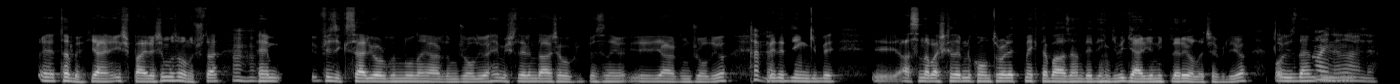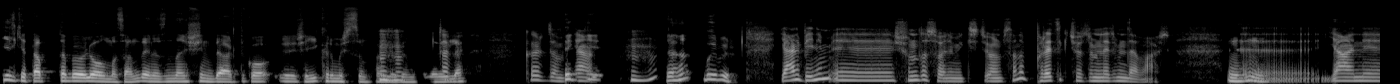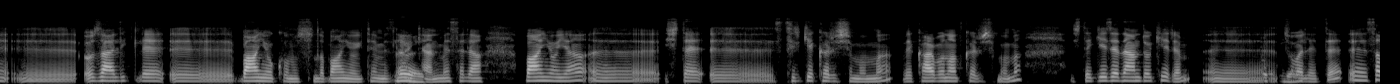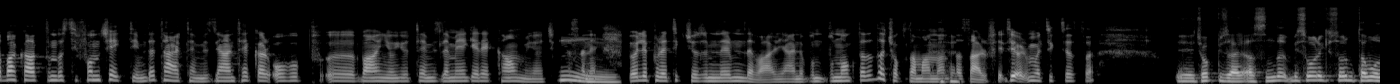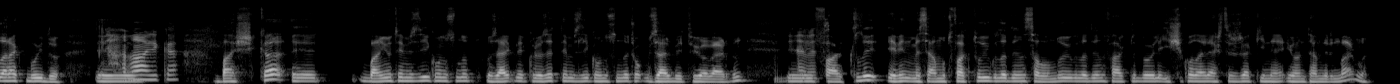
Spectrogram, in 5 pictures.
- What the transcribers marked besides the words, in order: other background noise; unintelligible speech; chuckle; laughing while speaking: "ediyorum açıkçası"
- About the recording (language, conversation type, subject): Turkish, podcast, Haftalık temizlik planını nasıl oluşturuyorsun?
